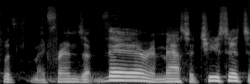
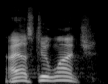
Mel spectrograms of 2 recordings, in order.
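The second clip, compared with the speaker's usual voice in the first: higher, put-on Hollywood schmoozer; mock Hollywood type; 5 semitones higher, slower than usual. Teasing the co-host as all Hollywood, mock schmoozer. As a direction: mimic a showbiz lunch invitation. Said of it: "He's trying to be all Hollywood".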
